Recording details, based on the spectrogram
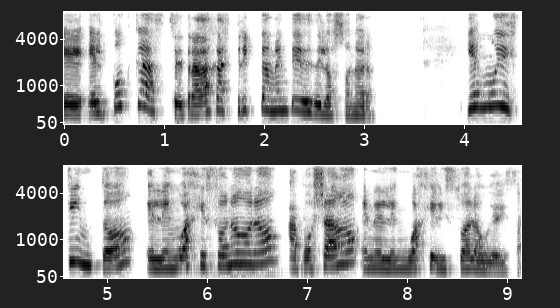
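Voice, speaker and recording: A woman with a plain, everyday voice speaks at a moderate pace. Her intonation is lively. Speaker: workshop teacher. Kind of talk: online class.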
